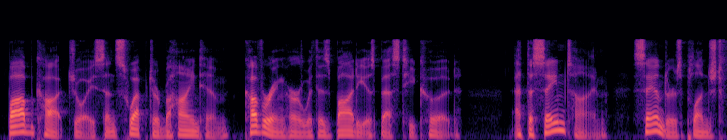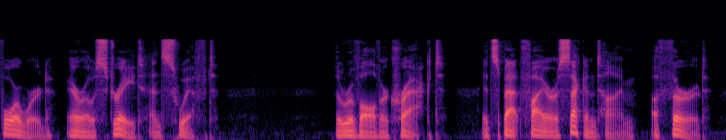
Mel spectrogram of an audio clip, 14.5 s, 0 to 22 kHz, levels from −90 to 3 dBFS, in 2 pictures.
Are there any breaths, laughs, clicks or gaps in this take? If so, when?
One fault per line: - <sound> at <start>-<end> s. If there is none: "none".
none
